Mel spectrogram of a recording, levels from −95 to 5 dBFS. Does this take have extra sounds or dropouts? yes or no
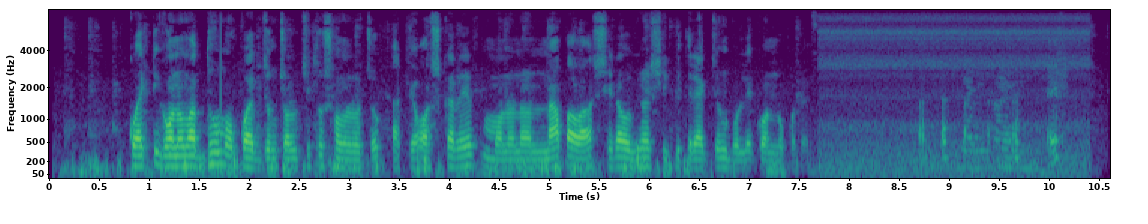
yes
